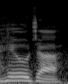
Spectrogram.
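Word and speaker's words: hoojah: my granny Barry, God bless her, it's a hooja. Hooja, what's that? Hooja. It's the exact same as whatchamacallit. Give us that hooja. What's that hooja? Oh. Turn the hooja on there, will you? How you spell it?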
